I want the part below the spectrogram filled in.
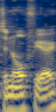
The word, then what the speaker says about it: D'Onofrio: Vincent D'Onofrio.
